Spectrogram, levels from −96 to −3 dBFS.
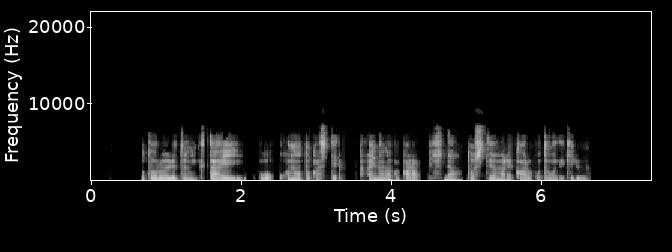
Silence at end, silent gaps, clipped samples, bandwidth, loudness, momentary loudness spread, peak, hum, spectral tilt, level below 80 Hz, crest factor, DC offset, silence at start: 0.85 s; 2.07-2.23 s, 2.44-2.51 s, 3.40-3.53 s, 4.40-4.49 s, 4.96-5.01 s; under 0.1%; 7.6 kHz; -30 LUFS; 10 LU; -8 dBFS; none; -5.5 dB/octave; -60 dBFS; 22 dB; under 0.1%; 0.65 s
